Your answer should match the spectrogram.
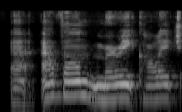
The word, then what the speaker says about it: Athol Murray College: Athol, and Athol oh my gosh, sorry peeps, Athol Murray College of Notre Dame of Canada. Okay, you're back. I'm just mispronouncing some words while you were gone.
